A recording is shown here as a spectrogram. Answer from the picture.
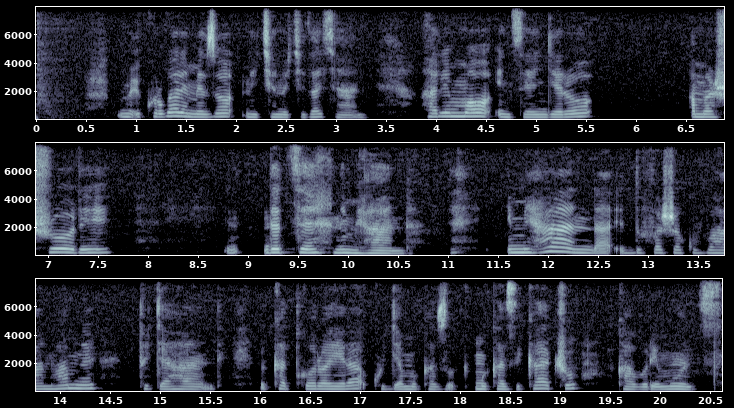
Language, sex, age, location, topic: Kinyarwanda, female, 18-24, Musanze, government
